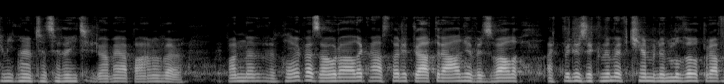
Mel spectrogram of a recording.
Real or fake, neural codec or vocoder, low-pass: fake; autoencoder, 22.05 kHz, a latent of 192 numbers a frame, VITS, trained on one speaker; 9.9 kHz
